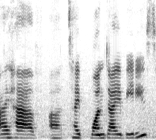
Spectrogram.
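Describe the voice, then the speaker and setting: A woman with an American accent has a bright, sharp tone. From US Northeast, New Jersey. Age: 40s. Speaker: CBD company sales partner. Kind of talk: interview. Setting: live video stream. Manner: slow and calm.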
